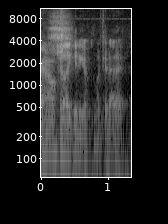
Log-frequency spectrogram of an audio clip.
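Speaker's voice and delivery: fast, low, lazy mumble. Real, not acted. [name] mumbles that he won't get up for his copy, fast. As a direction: rushes through the excuse. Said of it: "lazy aside".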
